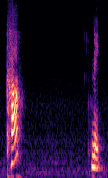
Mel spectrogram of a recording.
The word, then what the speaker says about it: canny: So the CA becomes ka. Ka-ni. Canny.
